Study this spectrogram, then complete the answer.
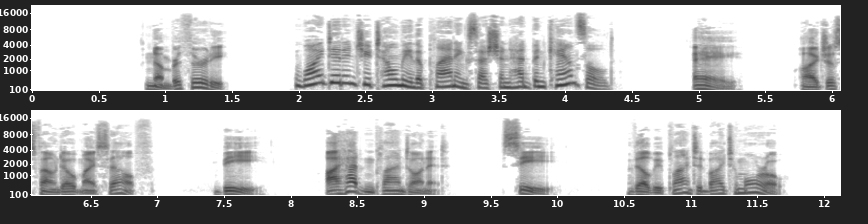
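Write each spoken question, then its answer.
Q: Why didn't you tell me the planning session had been cancelled?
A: A: I just found out myself.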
